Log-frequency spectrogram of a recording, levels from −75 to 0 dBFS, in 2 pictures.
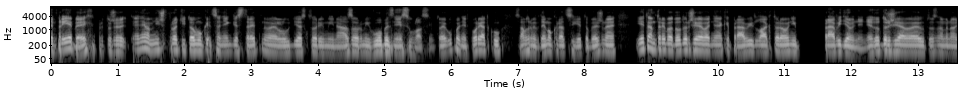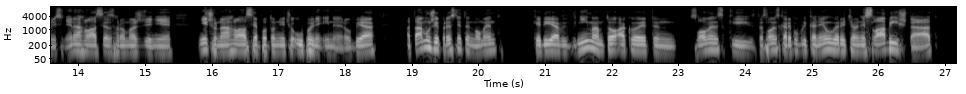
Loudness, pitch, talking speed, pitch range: -30 LUFS, 110 Hz, 165 wpm, 100-115 Hz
